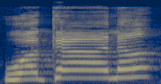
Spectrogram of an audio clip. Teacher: وکانا کے اندر بھی الف مدہ ہونے کی وجہ سے ہم اس کو ایک الف کی مقدار کھینچ کر پڑھیں گے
